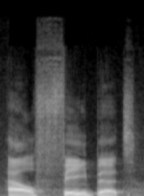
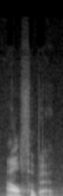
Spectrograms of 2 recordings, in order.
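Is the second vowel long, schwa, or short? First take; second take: long; schwa. First: The second syllable has a long vowel sound. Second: The second syllable has a weak schwa sound. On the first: The speaker calls it wrong. "Let me try long vowel in instead. That doesn't make any sense at all" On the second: The speaker calls it right. "This is called a schwa. And a schwa sounds like a short U sound"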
